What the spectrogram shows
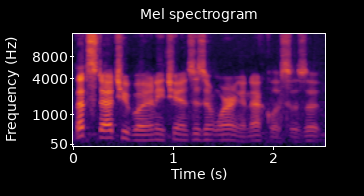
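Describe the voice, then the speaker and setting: Bright-voiced male player. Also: medium pitch, expressive, fast talker, a little hiss or hum. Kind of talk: casual tabletop game chat.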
